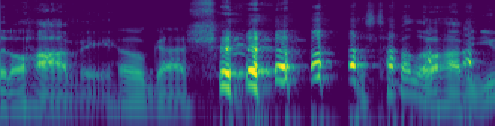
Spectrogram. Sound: laughs

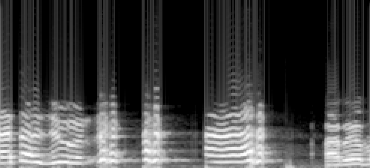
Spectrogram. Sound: crying

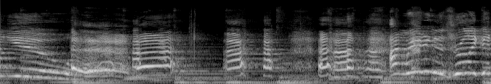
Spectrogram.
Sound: both laugh

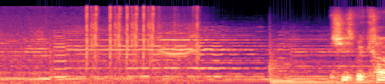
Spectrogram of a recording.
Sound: gentle music; camera clicks

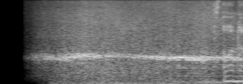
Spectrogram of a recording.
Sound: SFX: wind

